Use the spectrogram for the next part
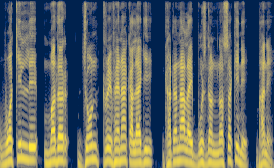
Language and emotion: Nepali, neutral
